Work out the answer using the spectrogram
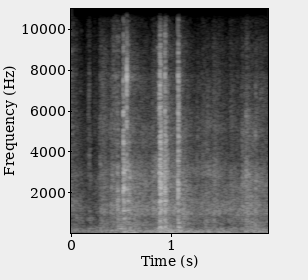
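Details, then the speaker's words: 1973 Chevy Nova transmission parked 37 years: sharp dry clicks as selector moves through range with a lot of linkage play; park not engaging, driveshaft spins freely; something suspected broken inside, not confirmed. "it's it's clicking through but there a lot of play there so I got to I got to get into this pan to see what's going on with the shift linkage"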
